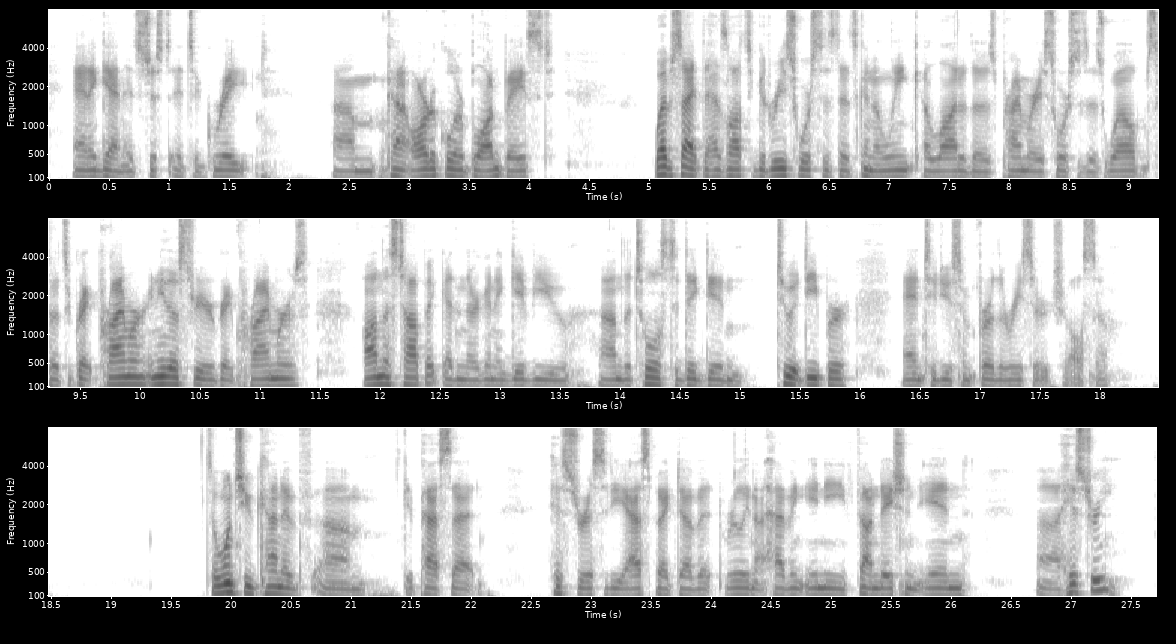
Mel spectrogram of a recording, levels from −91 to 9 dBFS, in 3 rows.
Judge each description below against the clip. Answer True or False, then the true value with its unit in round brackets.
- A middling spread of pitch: False (2.2 semitones)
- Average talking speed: True (195 wpm)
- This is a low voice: True (115 Hz)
